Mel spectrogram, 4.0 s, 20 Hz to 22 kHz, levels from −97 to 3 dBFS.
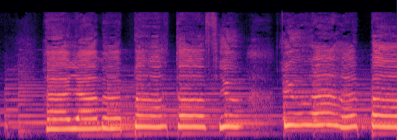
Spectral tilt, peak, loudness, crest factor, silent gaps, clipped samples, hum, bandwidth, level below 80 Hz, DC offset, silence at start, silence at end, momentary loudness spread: -4 dB/octave; -4 dBFS; -20 LUFS; 16 dB; none; under 0.1%; none; 16 kHz; -74 dBFS; under 0.1%; 0 s; 0 s; 6 LU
